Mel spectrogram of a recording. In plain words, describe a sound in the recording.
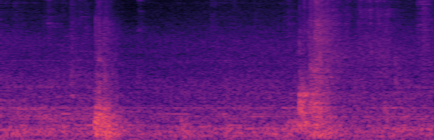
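A bowling ball rumbles as it rolls down a lane.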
